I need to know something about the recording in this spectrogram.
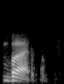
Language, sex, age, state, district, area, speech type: Marathi, female, 45-60, Maharashtra, Osmanabad, rural, conversation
